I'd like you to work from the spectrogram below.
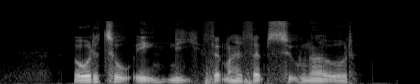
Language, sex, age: Danish, male, 24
